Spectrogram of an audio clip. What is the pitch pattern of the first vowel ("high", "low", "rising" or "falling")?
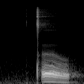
falling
